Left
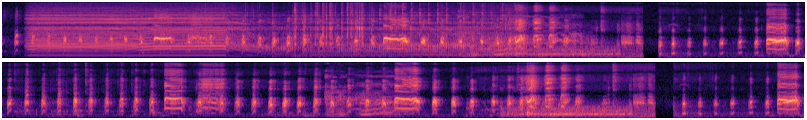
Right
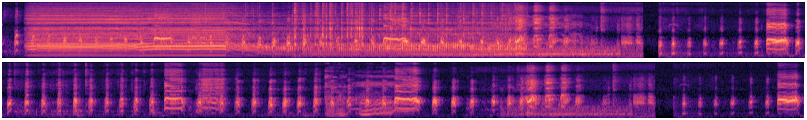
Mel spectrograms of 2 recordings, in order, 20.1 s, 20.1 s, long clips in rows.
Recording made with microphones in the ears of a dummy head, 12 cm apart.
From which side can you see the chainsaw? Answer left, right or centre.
right.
